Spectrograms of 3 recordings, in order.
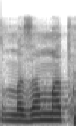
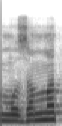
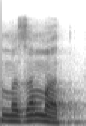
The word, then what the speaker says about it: مذمت: یہ درست لفظ مذمت ہے، میم پر زبر ہے. اکثر طالب علم اس کو مذمت بولتے ہیں، جبکہ درست تلفظ ہے میم پر زبر کے ساتھ مذمت.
